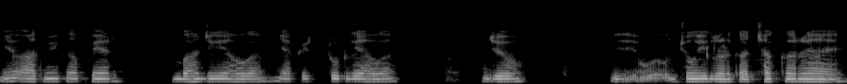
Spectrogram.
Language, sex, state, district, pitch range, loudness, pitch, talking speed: Hindi, male, Jharkhand, Jamtara, 125-135 Hz, -31 LUFS, 130 Hz, 155 wpm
